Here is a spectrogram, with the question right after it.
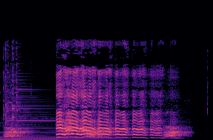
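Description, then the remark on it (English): A dog barks, a drawn-out, wavering bark-howl lasting about a second and a half, fairly loud, then fading to quiet. “Is that your dog barking?”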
